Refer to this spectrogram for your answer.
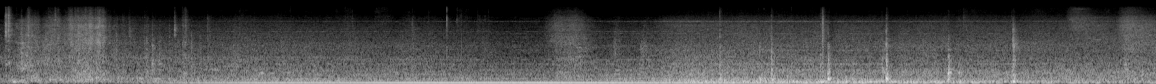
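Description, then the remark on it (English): A steady low rumble fills the interior of a moving two-story commuter train with high head rests and a bathroom, boarded after a transfer at Babylon, with rhythmic clicks and rattles from the wheels on the track and a faint hiss overhead, with no talking. “We just got onto a fancier train with higher head rests and two stories and a bathroom.”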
